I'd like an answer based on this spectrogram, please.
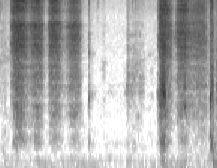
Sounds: Sniff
